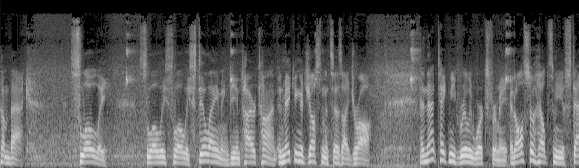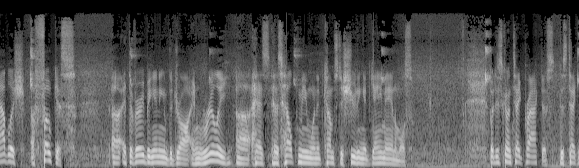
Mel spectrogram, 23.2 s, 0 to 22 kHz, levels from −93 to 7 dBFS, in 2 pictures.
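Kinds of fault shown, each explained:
Gain pumping: the level swings by roughly 15 dB as the gain is pulled down on each loud sound, likely from excessive gain hitting a fast limiter.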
